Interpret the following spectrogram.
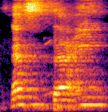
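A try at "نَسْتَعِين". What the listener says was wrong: Bunyi ain tu jangan bunyi di hidung jangan nastain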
